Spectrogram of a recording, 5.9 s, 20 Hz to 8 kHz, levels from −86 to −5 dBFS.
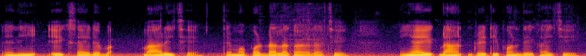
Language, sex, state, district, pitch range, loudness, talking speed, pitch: Gujarati, male, Gujarat, Valsad, 100-105 Hz, -17 LUFS, 175 wpm, 100 Hz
